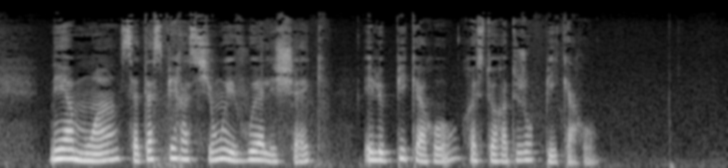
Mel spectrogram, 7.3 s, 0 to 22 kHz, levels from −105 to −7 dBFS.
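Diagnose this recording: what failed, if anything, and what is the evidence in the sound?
Nothing in the signal chain has failed, and no stage between capture and playback leaves an audible trace on the speech.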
